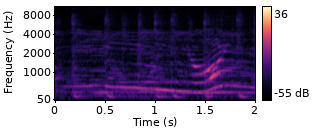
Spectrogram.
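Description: A girl's long, drawn-out vocal sound falling slowly in pitch, then a short rising vocal sound near the end, with music playing faintly underneath.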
